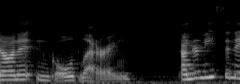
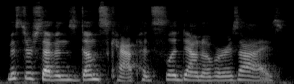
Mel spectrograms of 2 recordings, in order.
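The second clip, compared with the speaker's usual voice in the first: ordinary delivery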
